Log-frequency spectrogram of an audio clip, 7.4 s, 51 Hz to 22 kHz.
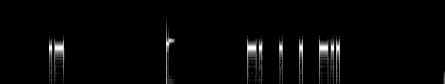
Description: Morse code, heard as a keyed tone, about 25 wpm, spaced as for 18 wpm, 690 Hz. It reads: A NEED
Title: 2x Character Spacing - Top 500 Words - 25wpm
